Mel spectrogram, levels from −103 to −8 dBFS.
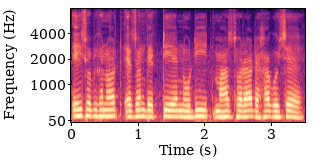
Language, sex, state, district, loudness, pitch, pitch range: Assamese, male, Assam, Kamrup Metropolitan, -12 LUFS, 155 Hz, 155-165 Hz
